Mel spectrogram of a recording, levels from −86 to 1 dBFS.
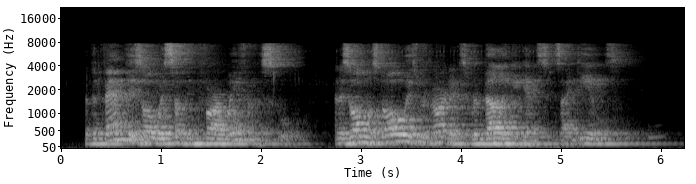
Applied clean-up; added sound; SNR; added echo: neural separator model SepFormer DNS4.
